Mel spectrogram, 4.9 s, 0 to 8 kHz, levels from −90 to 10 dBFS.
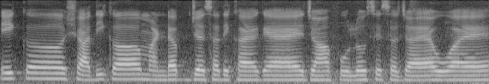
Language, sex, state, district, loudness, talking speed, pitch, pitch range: Hindi, female, Maharashtra, Mumbai Suburban, -15 LUFS, 170 wpm, 160 Hz, 155-175 Hz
